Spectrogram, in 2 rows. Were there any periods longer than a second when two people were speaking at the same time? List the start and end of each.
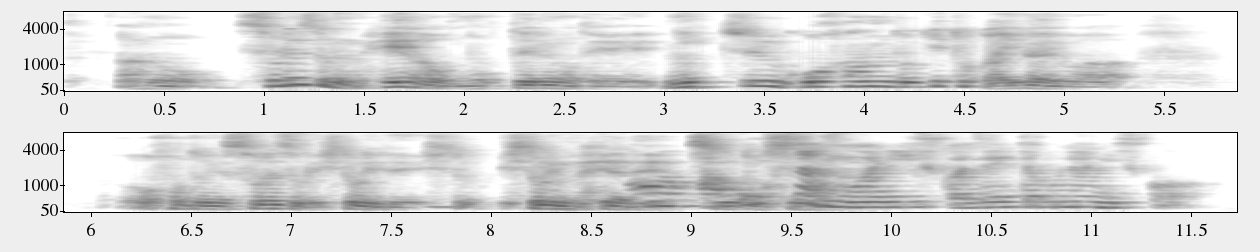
8.7-9.9

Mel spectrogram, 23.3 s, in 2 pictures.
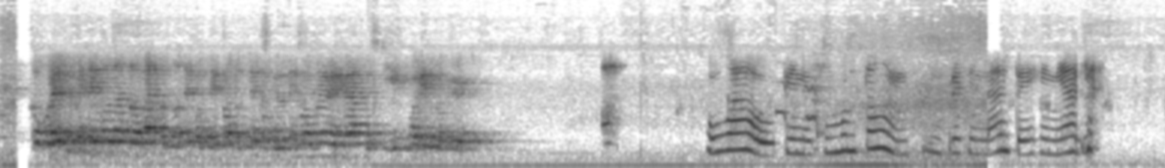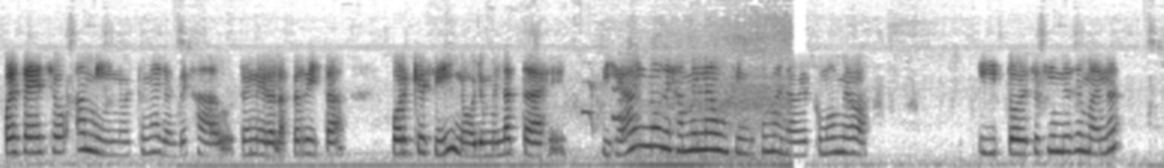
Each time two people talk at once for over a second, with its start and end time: none

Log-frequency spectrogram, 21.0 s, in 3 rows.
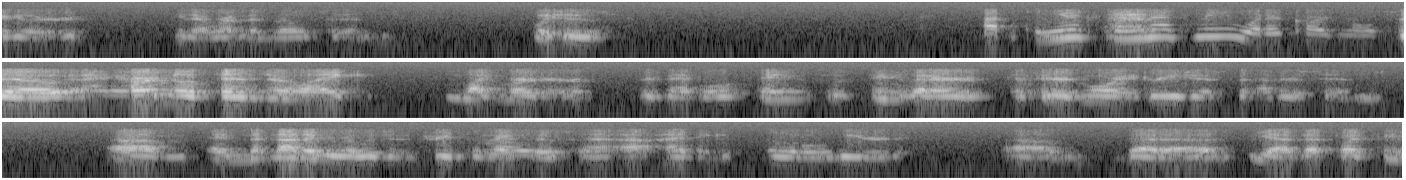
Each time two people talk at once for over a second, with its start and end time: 6.9-8.6

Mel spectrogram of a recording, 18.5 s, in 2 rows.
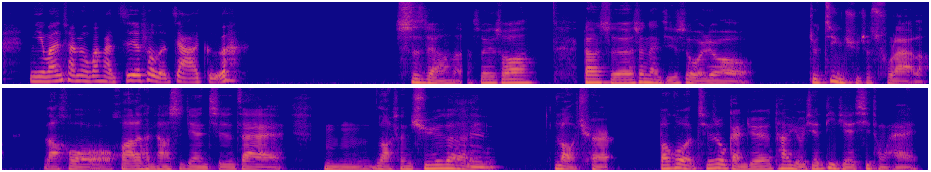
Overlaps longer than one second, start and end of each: none

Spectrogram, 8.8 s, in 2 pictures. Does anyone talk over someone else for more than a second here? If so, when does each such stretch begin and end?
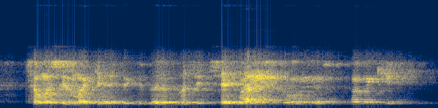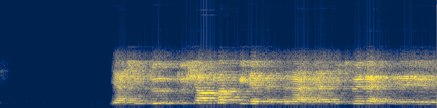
none

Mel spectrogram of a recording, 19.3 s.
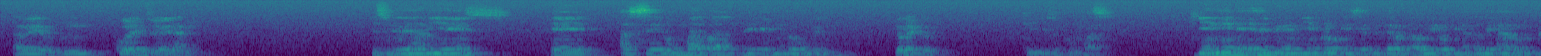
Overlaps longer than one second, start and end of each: none

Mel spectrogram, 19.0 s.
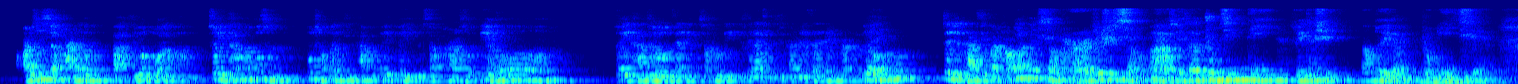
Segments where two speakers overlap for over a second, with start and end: none

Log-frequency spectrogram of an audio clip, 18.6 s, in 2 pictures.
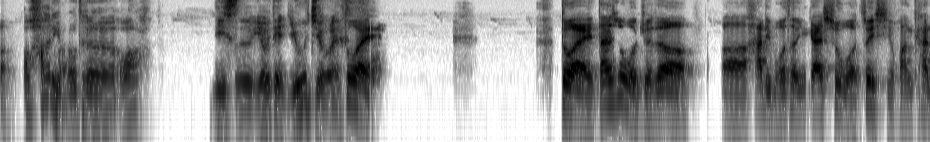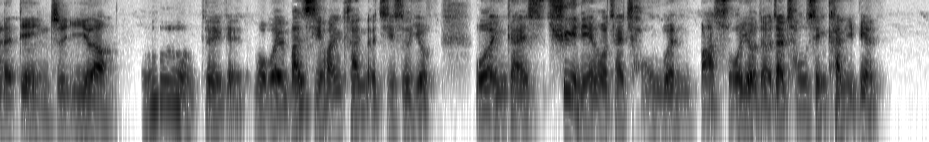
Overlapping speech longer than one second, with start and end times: none

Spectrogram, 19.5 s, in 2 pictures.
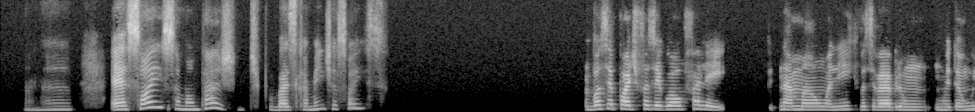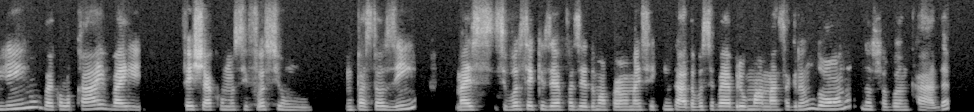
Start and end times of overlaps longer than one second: none

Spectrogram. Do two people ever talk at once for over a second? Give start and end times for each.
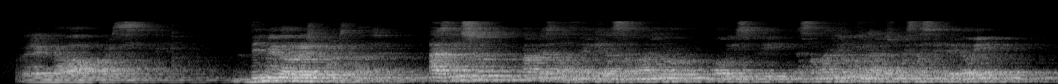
none

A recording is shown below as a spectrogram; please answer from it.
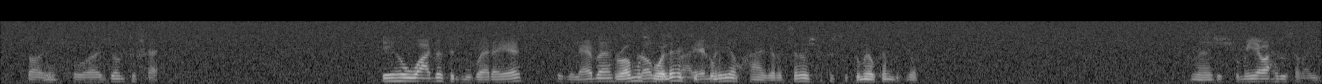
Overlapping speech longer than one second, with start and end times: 6.2-7.4

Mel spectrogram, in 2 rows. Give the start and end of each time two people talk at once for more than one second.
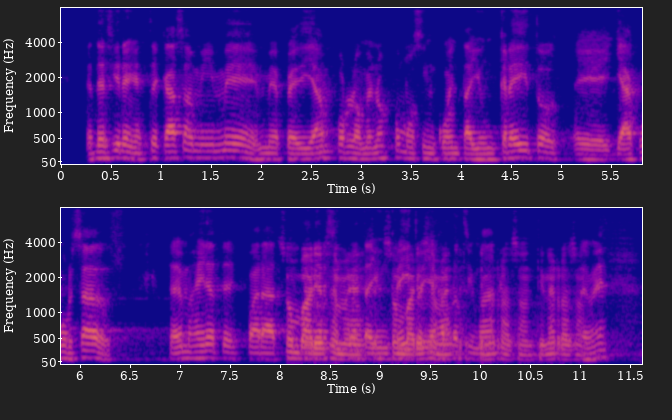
8.1-10.2

